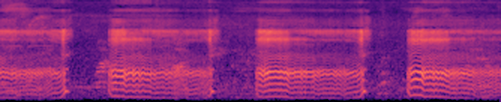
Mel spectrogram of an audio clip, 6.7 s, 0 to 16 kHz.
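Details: 4-day-old newborn, described as snoring, gives four rhythmic crying bursts about every two seconds, each a wavering voiced wail with short pauses; ordinary infant cry.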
